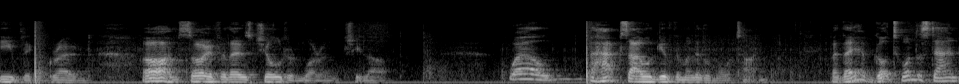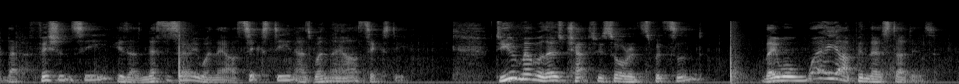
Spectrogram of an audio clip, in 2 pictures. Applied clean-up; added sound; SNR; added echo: none; Fire / Fireworks; 17 dB; reverberation time 0.4 s.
